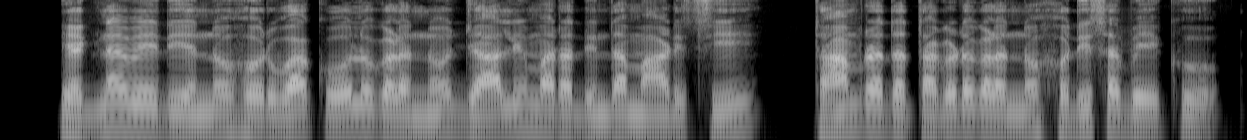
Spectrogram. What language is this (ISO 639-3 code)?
kan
